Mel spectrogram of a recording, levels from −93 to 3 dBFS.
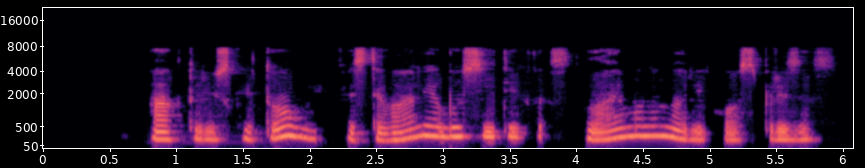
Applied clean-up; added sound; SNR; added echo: neural mask model Resemble Enhance denoiser.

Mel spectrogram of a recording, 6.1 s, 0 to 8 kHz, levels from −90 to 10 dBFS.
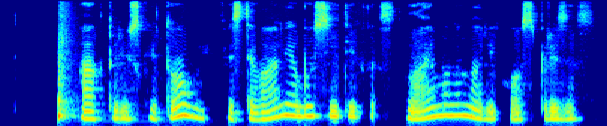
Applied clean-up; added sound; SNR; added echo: none; Snare drum; 7 dB; none.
